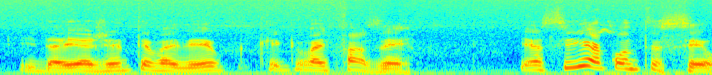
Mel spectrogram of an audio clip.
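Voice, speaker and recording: The man's medium-paced speech competes with clearly noticeable background noise. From Rio Grande do Sul, Brazil. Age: 80s+. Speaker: local elder. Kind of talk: testimony.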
